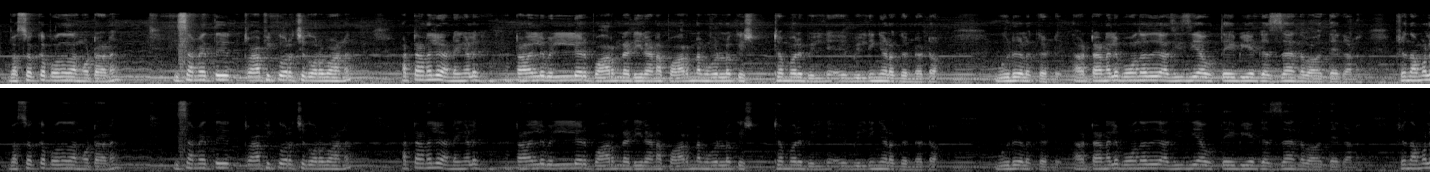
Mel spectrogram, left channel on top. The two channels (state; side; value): quieter; right; 19.4 dB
